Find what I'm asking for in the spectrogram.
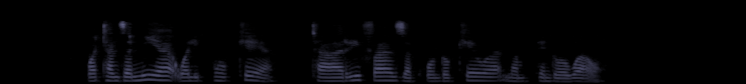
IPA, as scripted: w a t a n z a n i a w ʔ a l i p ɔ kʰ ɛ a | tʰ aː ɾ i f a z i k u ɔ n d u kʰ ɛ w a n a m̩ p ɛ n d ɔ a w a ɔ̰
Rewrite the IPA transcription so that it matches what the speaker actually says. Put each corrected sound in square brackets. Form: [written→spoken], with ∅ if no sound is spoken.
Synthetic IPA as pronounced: w a t a n z a n i a w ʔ a l i p ɔ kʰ ɛ a | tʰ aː ɾ i f a z [i→a] k u ɔ n d [u→ɔ] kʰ ɛ w a n a m̩ p ɛ n d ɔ a w a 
